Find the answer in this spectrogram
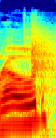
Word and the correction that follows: Rody: Excuse me, Aspen Rody. I mispronounced her name.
